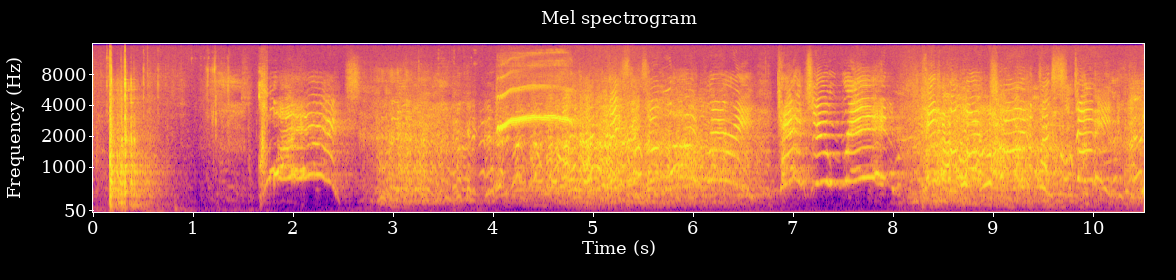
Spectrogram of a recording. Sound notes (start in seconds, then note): 4.0 whistle blowing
